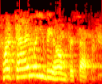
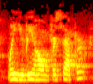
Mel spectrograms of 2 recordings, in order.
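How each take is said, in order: First: Brisk, higher, pressing question; insistent asking. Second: Mild, softer supper-time question; gentle asking. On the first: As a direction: press for an answer, quickly. Escalating supper question, more insistent take. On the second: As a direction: ask it casually, without pressing. Escalating supper question, first gentle take. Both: Retold or imitated.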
